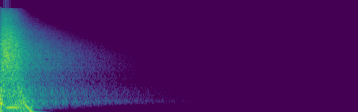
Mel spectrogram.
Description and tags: metallic sounding snare, very loud.
industrial, snare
